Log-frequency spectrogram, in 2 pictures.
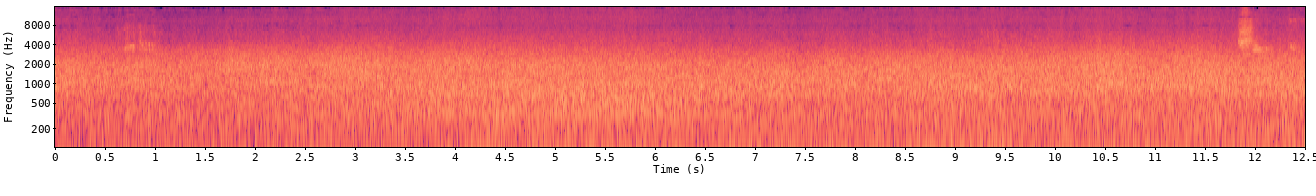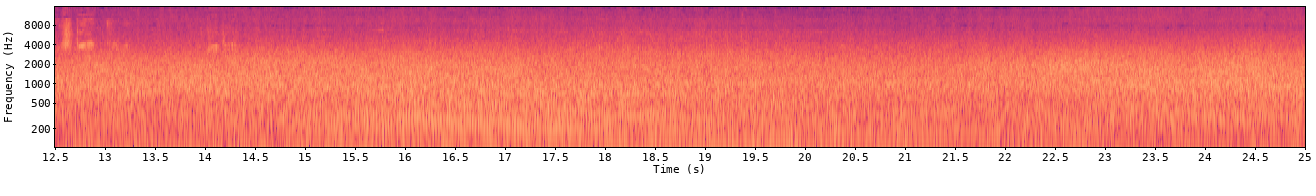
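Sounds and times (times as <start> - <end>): highway traffic rushing: 0.0 - 25.0.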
